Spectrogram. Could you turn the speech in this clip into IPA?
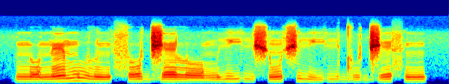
n o˨ n ɛ̃˨˦ m u˦˨ l ĩ˨ s o˨˦ d͡ʒ ɛ˧ l o˨ m i˨˦ j i˦˨ ʃ ũ˨˦ ʃ i˦˨ j i˧ d u˨ d͡ʒ e˨˦ s ĩ˧

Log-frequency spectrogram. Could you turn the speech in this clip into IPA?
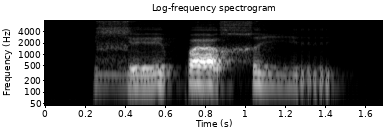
ɮ e p a χ i r

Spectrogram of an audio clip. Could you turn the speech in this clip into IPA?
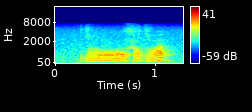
dˤ e w ɔː x ɐ dˤ ɐ

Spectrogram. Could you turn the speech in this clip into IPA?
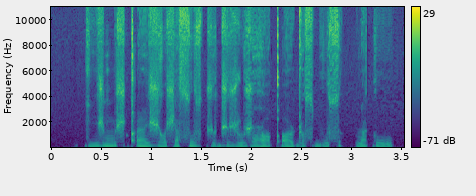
k i ʒ m ʊ ʃ qʼ i ʒ ɔ ʃ a s u z t͡ʃ u d͡ʒ ʊ ʒ ɭ u ʒ ʕ ɔ qʼ ɔ ɹ ɖ ɔ s b u s | ɳ a k u

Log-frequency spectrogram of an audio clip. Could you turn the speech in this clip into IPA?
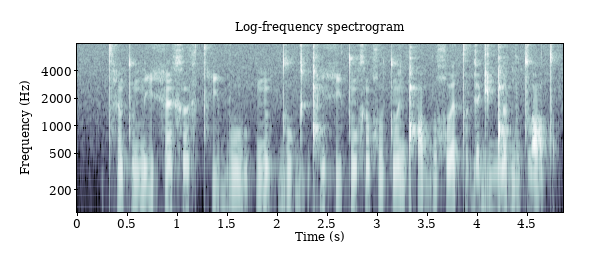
t̪ʰ ɛ̃ tʷ ə n i h ɛ̃ x ə̃ x t̪ʰ i b u | n ũ t d̪ u ɡ ə ǃʼ ĩ h i t̪ ũ x ə̃ χʷ ɛ tʷ ɛ̃ ǃʼ ɒ b u χʷ ɛ t̪ ə ɡ ɛ ɡ i ŋ͡ǃ ə ɡ ũ t l ɒ t

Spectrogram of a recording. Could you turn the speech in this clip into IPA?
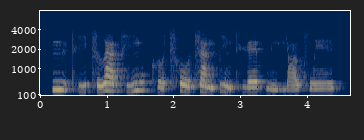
m y˥˩ t̪ʰ i˧˥ t͡s ɹ̩˧˥ ä˥ t̪ʰ i˧˥ m u˥ kʰ ɤ˨˩ t͡sʰ o˥˧ ʊ̯ t͡s a˥˧ n p i˥˩ n t̪ʰ ɥ ɛ˥ p y˨˩ n p j ɑ˧˥ ʊ̯ t̪ʰ w e˥ ɪ̯

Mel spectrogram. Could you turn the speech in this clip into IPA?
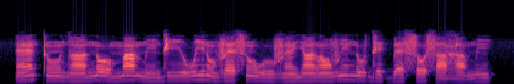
ɛ̃˨˦ t ũ˨ d ã˨ n o˦˨ m ã˦ m ĩ˨ d iː˧ w i˦ ɾ ũ˨ v ɛ˧ s ũ˦ w u˨ v ɛ̃˧ j ã˧ l ɔ̃˧ v ĩ˦ n u˦ d e˧ ɡ͡b ɛ˧ s o˦ s a˨ ɣ a˨ m ĩ˧

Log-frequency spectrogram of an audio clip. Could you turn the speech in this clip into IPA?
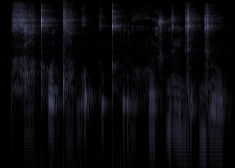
x a̤ kʰ o t a̤ ɡʷ ɤ ʔ k ɯ kʰ r ṳ h ũ ʃ ɡʲ ũ ɡʲ ɯ ʔ ɡʲ u

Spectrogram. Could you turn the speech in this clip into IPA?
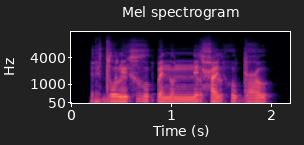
ɾ ɛ̤ d o l ẽ x ɣ ʊ k͡p ɛ n o nː e l ħ ɛ l h ʊ b ʕ ʊ

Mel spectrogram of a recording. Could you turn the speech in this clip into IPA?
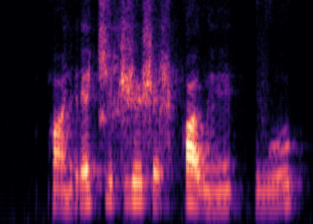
qʷ ɛ̃˨˩ r ɛ˧˥˧ t͡ɕ ɪ˥˧ ɬ ʐ ɪ˥˧ ʂ ɛ˨˦ ɬ qʷ i˥˧ w ẽ˨˦ | v ʊ˨˦

